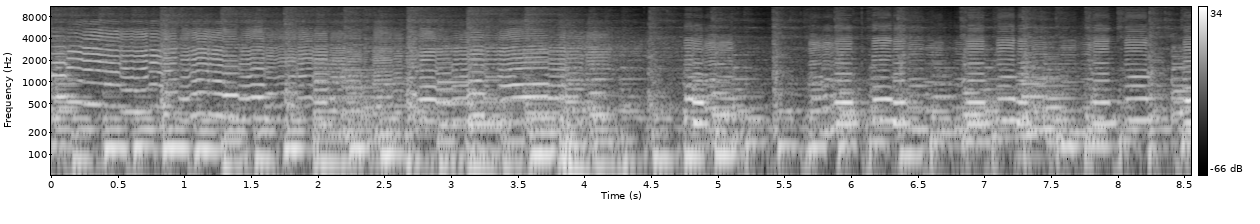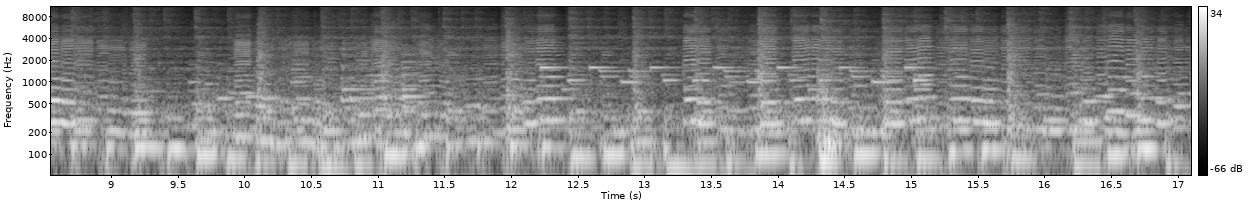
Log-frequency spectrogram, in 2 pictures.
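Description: Jazz sextet playing a swing tune: a saxophone line over double bass and drum kit keeping a steady beat.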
